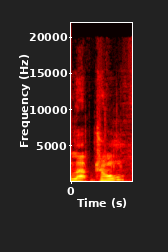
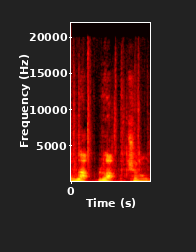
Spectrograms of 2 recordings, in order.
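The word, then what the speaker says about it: lap cheong: some Chinese sausage or lap Chong lap Chong lap chong laap chong I think it is pronounced l u p but it's spelled l a p let's go three I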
